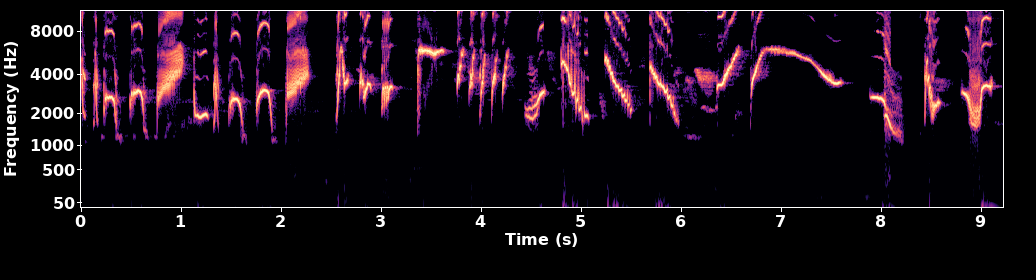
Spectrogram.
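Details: Asian pied starling in lively 'gacor mompa' singing with full variation, a recording used to train birds to sing: a dense, rapid stream of varied whistles, upslurred and downslurred notes, harsh chirps and a long descending whistle, with no other sounds.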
